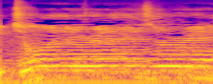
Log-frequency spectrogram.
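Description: Worship singers holding a long, steady sung note, with a new syllable starting just after the beginning.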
